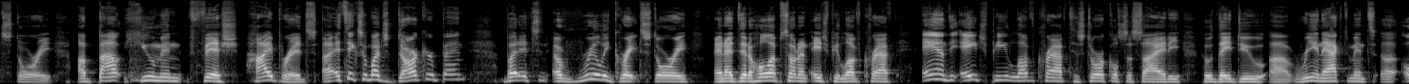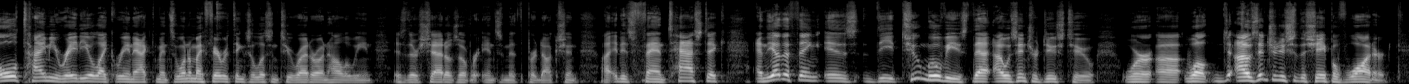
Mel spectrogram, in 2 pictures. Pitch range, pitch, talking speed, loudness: 125-165 Hz, 140 Hz, 185 wpm, -21 LUFS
